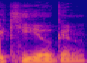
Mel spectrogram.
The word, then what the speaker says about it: Keoghan: how do you say his last name? Is it Barry Keoghan? – Keoghan? – Barry Keoghan, I think is how you say it.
